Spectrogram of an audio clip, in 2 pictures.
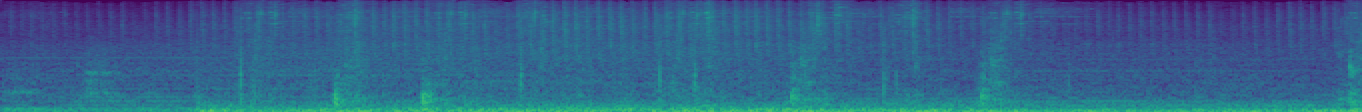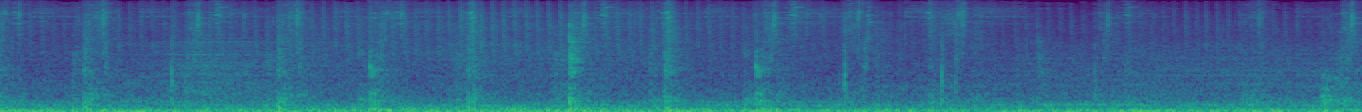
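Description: Footsteps clank across a metal floor.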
